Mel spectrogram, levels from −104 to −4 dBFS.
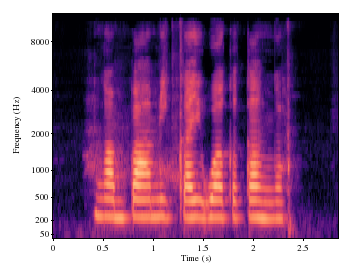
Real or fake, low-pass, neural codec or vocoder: fake; 10.8 kHz; codec, 44.1 kHz, 7.8 kbps, Pupu-Codec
